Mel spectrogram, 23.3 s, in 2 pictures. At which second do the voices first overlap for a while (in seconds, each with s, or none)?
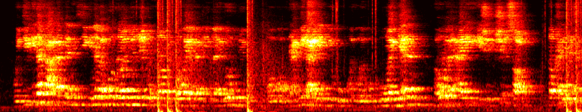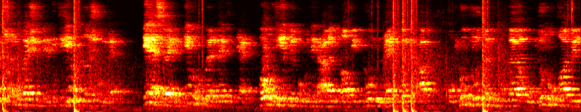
none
